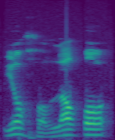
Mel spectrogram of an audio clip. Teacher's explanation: التي یا مدہ ہے، ایک الف کے برابر کھینچ کر پڑھیں گے، لم میم پر اظہار ہوگا، غنہ نہیں ہوگا، یخلق خا حروف مستعلیہ میں سے پور پڑھیں گے، قاف بھی حروف مستعلیہ میں سے، اس کو بھی پور پڑھیں گے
